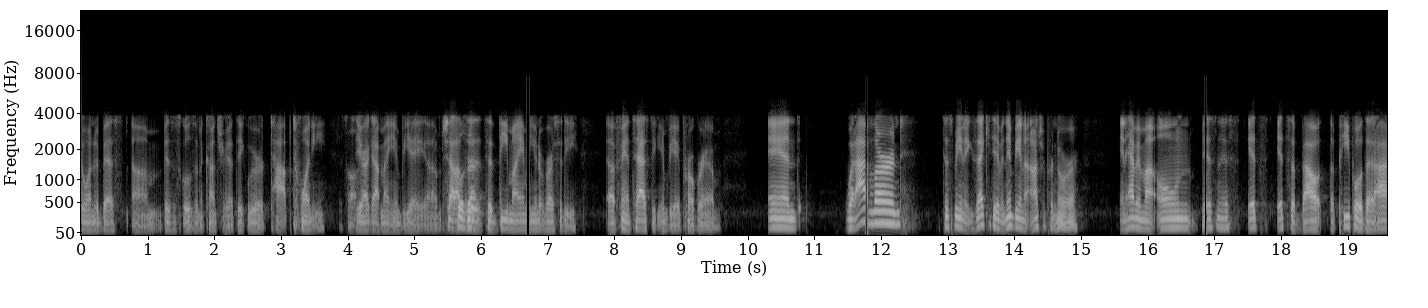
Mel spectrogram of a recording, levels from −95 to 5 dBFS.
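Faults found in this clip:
Unconcealed Bluetooth headset packet loss: abrupt silent holes at 2.15 s (15 ms), 6.68–6.73 s after "out to to the", 11.76–11.79 s before "learned just being an", 16.85–16.88 s. Hard edges, no smoothing, so not concealment. Link dropped mSBC packets and silence or an idle pattern filled them.

Same fault at 15.44–15.50 s, between "then being an entrepreneur" and "and having my own": scattered gaps over 60 ms, longest about 22.5 ms, giving brief chopping rather than one hole.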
